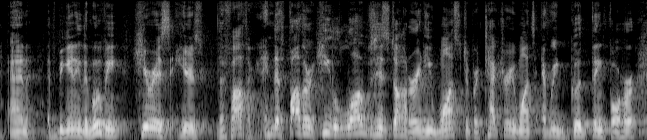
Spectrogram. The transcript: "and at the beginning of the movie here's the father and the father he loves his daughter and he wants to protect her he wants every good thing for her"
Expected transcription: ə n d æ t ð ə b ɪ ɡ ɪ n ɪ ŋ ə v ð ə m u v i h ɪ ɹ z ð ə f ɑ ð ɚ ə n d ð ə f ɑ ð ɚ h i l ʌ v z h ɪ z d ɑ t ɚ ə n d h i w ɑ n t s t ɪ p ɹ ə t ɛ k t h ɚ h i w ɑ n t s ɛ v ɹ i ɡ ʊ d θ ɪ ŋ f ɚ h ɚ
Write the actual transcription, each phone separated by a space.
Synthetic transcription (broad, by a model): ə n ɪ t ð ə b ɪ ɡ ɪ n ɪ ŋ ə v ð ə m u v i h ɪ ɹ z ð ə f ɑ ð ɚ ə n ð ə f ɑ ð ɚ h i l ʌ v z h ɪ z d ɑ t ɚ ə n i w ɑ n t s t ɪ p ɹ ə t ɛ k t h ɚ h i w ɑ n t s ɛ v ɹ i ɡ ʊ d θ ɪ ŋ f ɚ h ɚ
